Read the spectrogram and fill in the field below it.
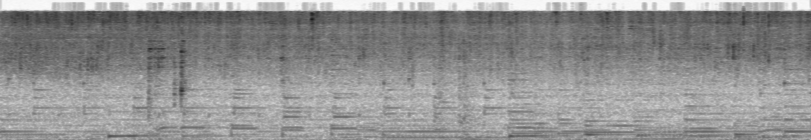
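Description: Eggplant omelette sizzles and spits steadily in a frying pan, with a continuous crackle of hot oil and a few faint clinks of a utensil against the pan, heard up close.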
